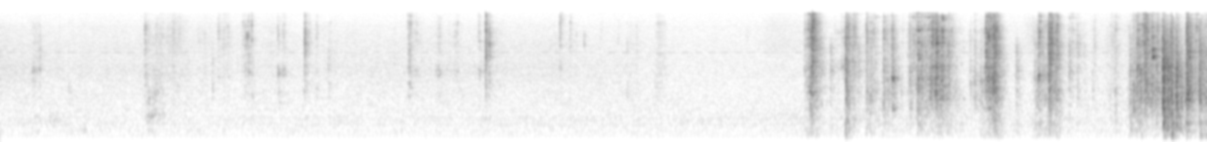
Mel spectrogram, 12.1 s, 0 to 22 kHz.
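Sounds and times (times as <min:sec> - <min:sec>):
clatter of parts: 0:08.0 - 0:12.0.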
